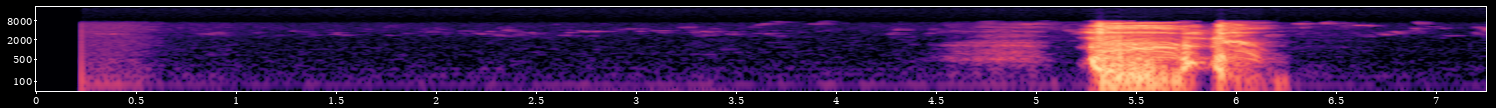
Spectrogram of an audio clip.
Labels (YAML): expert_labels:
- quality: good
  cough_type: dry
  dyspnea: false
  wheezing: false
  stridor: false
  choking: false
  congestion: false
  nothing: true
  diagnosis: healthy cough
  severity: pseudocough/healthy cough
age: 47
gender: male
respiratory_condition: false
fever_muscle_pain: true
status: symptomatic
